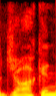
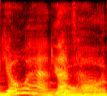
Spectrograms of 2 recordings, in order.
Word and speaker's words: Johan: Jockin', Yokin, Johan. Johan. That's how you do it.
